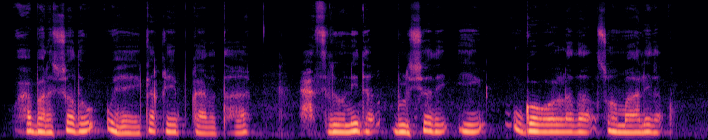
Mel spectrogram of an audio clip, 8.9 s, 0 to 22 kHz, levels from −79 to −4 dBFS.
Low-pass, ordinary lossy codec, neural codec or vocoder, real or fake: none; none; none; real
